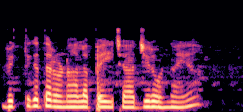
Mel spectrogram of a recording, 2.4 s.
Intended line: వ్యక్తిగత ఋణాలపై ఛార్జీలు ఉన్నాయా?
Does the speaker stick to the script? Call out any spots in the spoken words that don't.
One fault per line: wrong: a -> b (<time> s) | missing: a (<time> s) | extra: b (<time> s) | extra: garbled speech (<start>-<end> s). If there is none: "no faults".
no faults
